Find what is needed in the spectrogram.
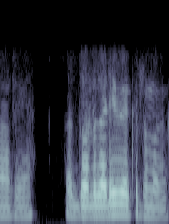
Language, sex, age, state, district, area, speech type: Kannada, male, 30-45, Karnataka, Belgaum, rural, conversation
